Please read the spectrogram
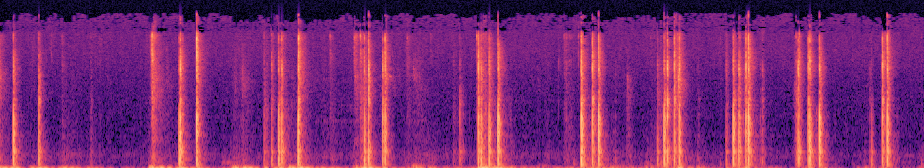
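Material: Wood.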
